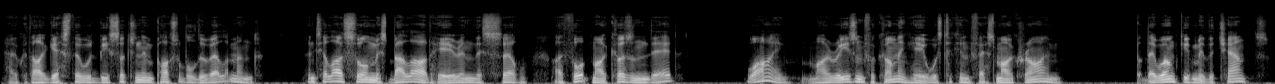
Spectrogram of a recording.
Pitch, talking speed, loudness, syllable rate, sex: 100 Hz, 200 wpm, -20 LUFS, 5.7 syllables/s, male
